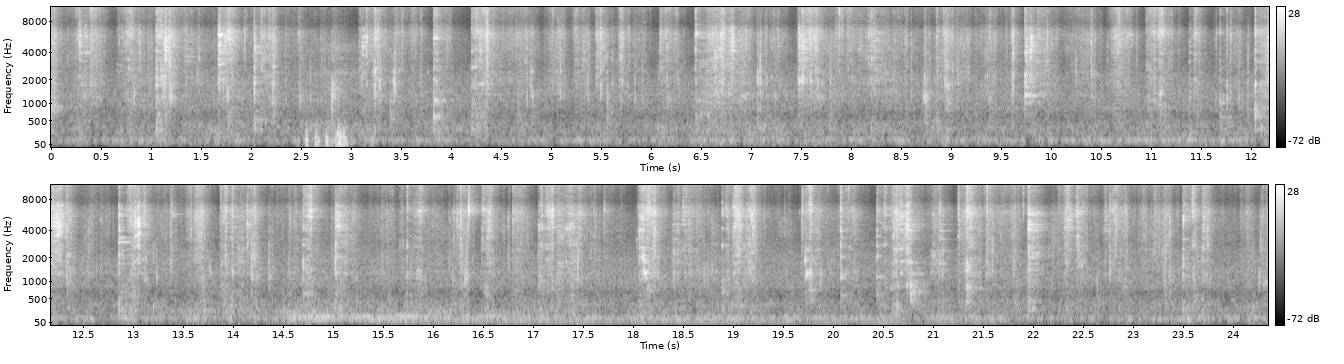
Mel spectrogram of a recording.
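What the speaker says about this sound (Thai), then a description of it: "คุณคลุกเขาให้เข้ากันครับ" Utensils scrape and clink against a bowl in a steady, busy rhythm as minced duck salad with shallots and spring onion is tossed and mixed, close up and continuous.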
